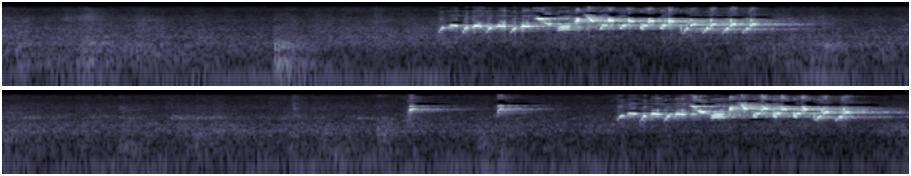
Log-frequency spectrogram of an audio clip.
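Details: Goldfinch singing copia-style Spanish song, Morocco: two fast, high tinkling trilled phrases of rapid repeated notes, with a couple of short thin chips and a faint knock between them over low hum.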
